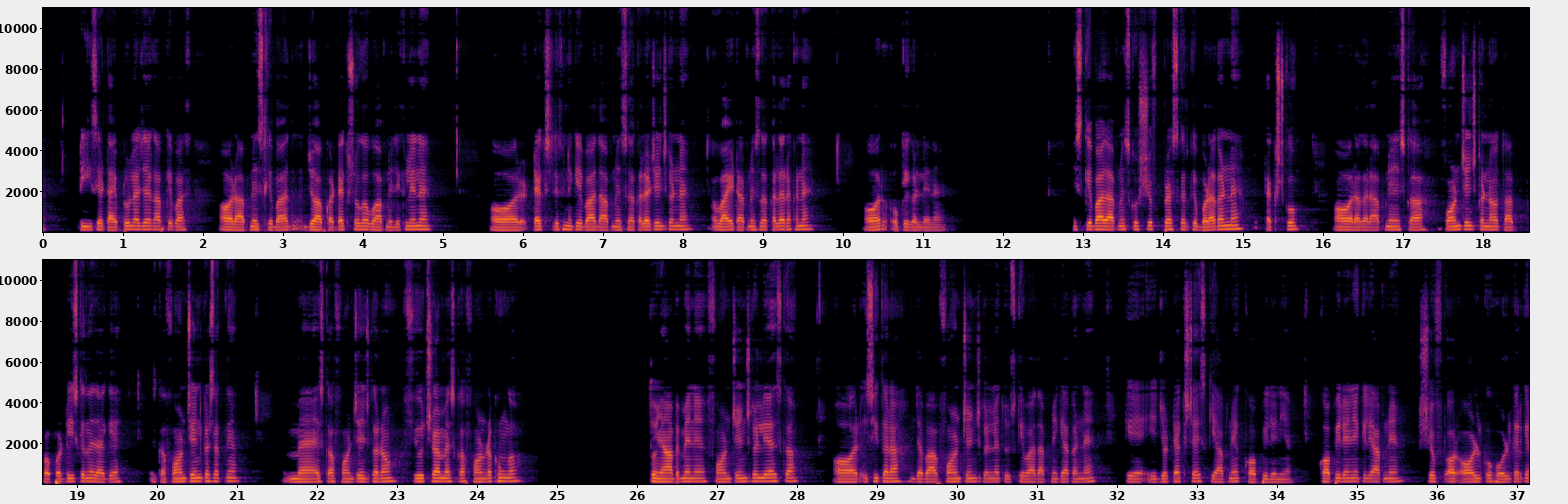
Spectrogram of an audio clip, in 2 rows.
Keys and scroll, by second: 3.2-5.1 typing, 20.3-22.8 typing, 27.4 v.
